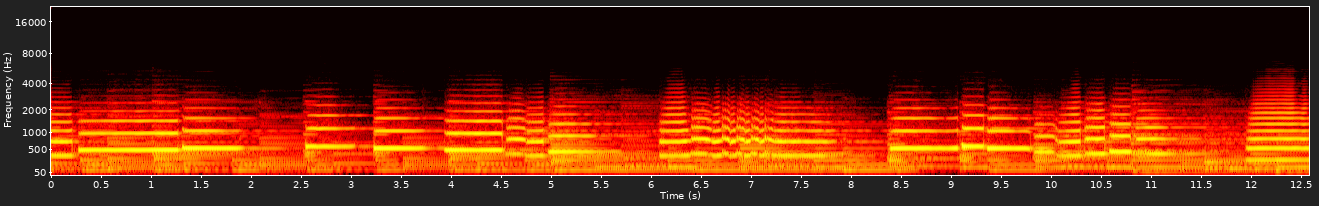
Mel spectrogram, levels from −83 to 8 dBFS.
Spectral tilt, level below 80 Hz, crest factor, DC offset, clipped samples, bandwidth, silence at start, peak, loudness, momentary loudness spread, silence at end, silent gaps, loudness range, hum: -10.5 dB/octave; -44 dBFS; 14 dB; under 0.1%; under 0.1%; 4.5 kHz; 0 s; -4 dBFS; -17 LUFS; 11 LU; 0 s; none; 1 LU; none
